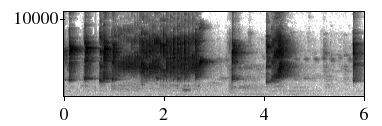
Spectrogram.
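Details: A violet bird, singing when it gets a partner, gives a long, buzzy, high-pitched chattering warble lasting about two seconds, framed by several sharp, bright chirps, in otherwise quiet surroundings.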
